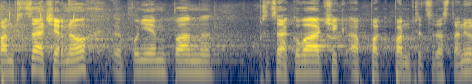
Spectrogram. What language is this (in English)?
Czech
